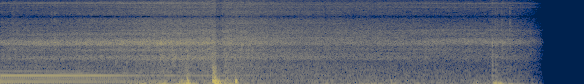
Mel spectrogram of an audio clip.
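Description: Whitewater rapids rushing around a kayak, with a few low thumps about two to three seconds in and once more near the end. Background music fades out at the start, and the sound cuts off suddenly near the end.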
